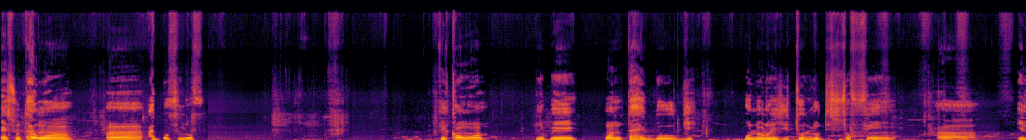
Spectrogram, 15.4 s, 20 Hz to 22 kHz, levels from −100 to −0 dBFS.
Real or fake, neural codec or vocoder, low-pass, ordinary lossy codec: fake; vocoder, 48 kHz, 128 mel bands, Vocos; none; none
